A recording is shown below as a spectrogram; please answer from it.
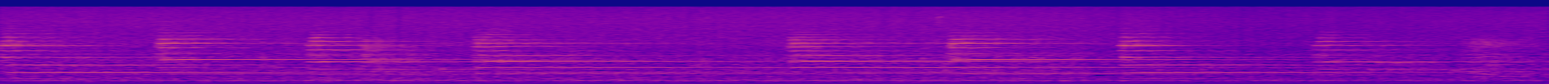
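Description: Bells ringing a slow run of notes, about one strike a second, each note ringing on into the next.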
